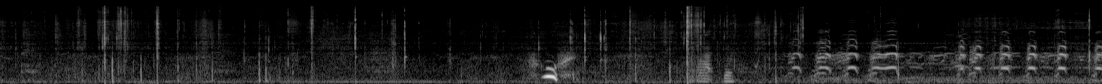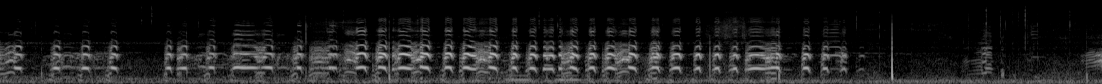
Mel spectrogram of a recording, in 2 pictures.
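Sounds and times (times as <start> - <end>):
geese honking: 7.8 - 19.9, 20.6 - 22.0.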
